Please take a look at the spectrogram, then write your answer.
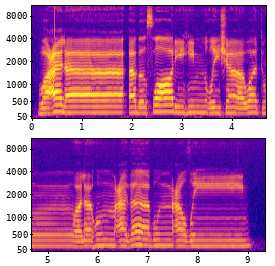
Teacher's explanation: ابصارہم با پر قلقلہ تھا، آپ نے بالکل ٹھیک کیا. اسی طرح غشاوۃ ولہم، یہاں پر غنہ بھی ہوگا اور ملا کر بھی پڑھیں گے واو کو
